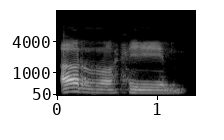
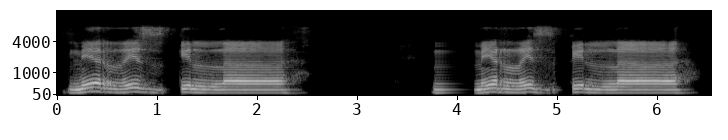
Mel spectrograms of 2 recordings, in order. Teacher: Ya, Ar-Rahim itu pertemuan huruf lam dan ro. Ya, lam bertemu ro dan ro-nya ada tanda tasydid, maka lamnya dimasukkan ke huruf ro yang dibaca Ar-Rahim. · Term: idgham kamil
